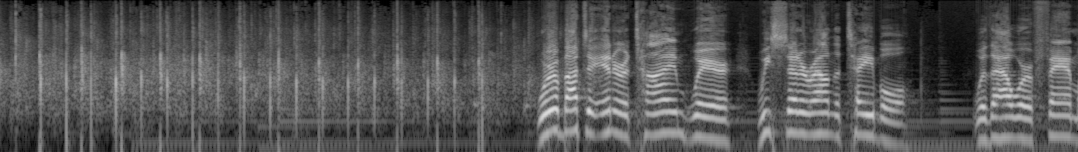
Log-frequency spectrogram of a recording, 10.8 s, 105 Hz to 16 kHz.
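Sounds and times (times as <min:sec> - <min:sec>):
audience clapping hands in praise of God: 0:00.0 - 0:06.3
speech: 0:05.4 - 0:09.2, 0:09.8 - 0:10.7.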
